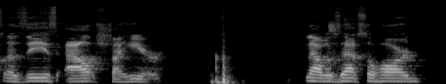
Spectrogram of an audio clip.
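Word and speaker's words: Azeez Al-Shaair: Hey, by the way, the name of that guy is actually pronounced Aziz Al Shahir.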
